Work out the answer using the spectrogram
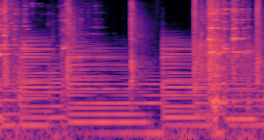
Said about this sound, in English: And a few days ago, I was able to find some therapy by breaking glass.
